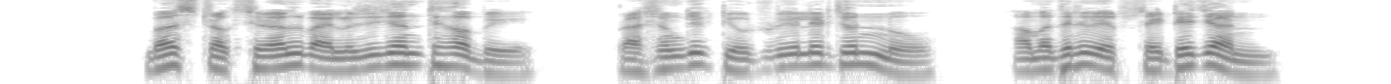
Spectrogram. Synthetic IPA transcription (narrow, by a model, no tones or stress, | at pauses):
bəsʈɾək̚t͡ɕuɾalbajlod͡ʑid͡ʑant̪eɦɔbe | pɾaʃoŋɡik̚ʈiuʈoɾioleɾd͡ʑonːo | amad̪eɾwebsajʈed͡ʑan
